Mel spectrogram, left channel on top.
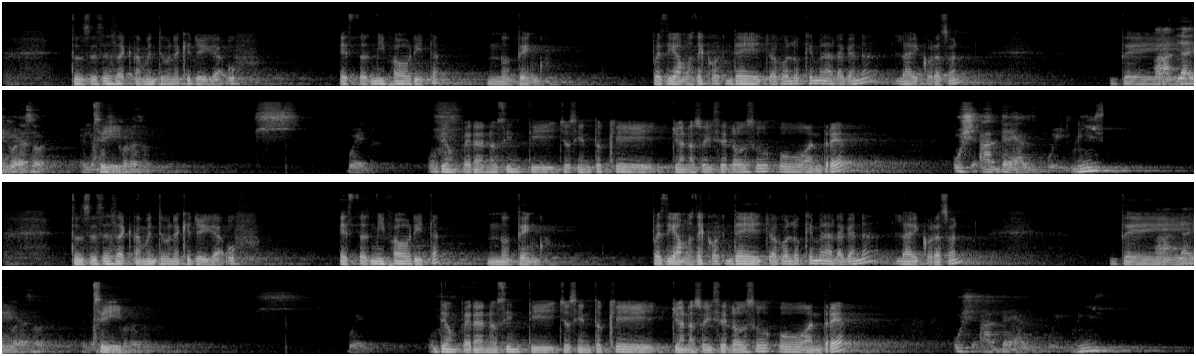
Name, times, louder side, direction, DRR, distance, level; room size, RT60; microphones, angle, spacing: voice 1, 0.0-2.6 3.4-4.4 4.9-5.5 6.5-9.6 10.1-10.2 11.1-12.1 12.8-13.2 16.2-20.4, right 2 dB, 15° right, 13 dB, 0.3 m, -26 dB
voice 2, 11.5-12.4 12.7-13.4 14.5-14.9 15.4-15.7 16.2-16.5 21.4-22.9, left 5 dB, 75° left, 15 dB, 0.4 m, -31 dB
14.5 x 7.8 x 7.3 m, 2.3 s
head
